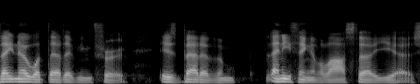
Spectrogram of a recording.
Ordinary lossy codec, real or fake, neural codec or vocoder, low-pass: MP3, 48 kbps; fake; codec, 24 kHz, 1.2 kbps, DualCodec; 7.2 kHz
